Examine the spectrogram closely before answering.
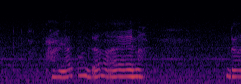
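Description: A young woman speaks calmly, close to the microphone.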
